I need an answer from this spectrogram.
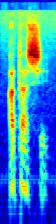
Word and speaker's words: atashi: by women which is atachi you can tell that the difference between the pronunciation of vashi and atachi is subtle I think atachi is simp simply corrupted form of Watashi but unlike Watashi atashi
